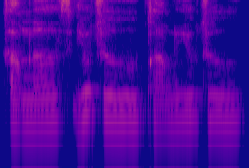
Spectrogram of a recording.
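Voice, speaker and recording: Hoarse chatty woman livestreaming. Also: lowish voice, level tone, slow, warm tone. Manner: chatty, addresses viewers directly. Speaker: livestream host. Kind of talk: casual livestream chat.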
